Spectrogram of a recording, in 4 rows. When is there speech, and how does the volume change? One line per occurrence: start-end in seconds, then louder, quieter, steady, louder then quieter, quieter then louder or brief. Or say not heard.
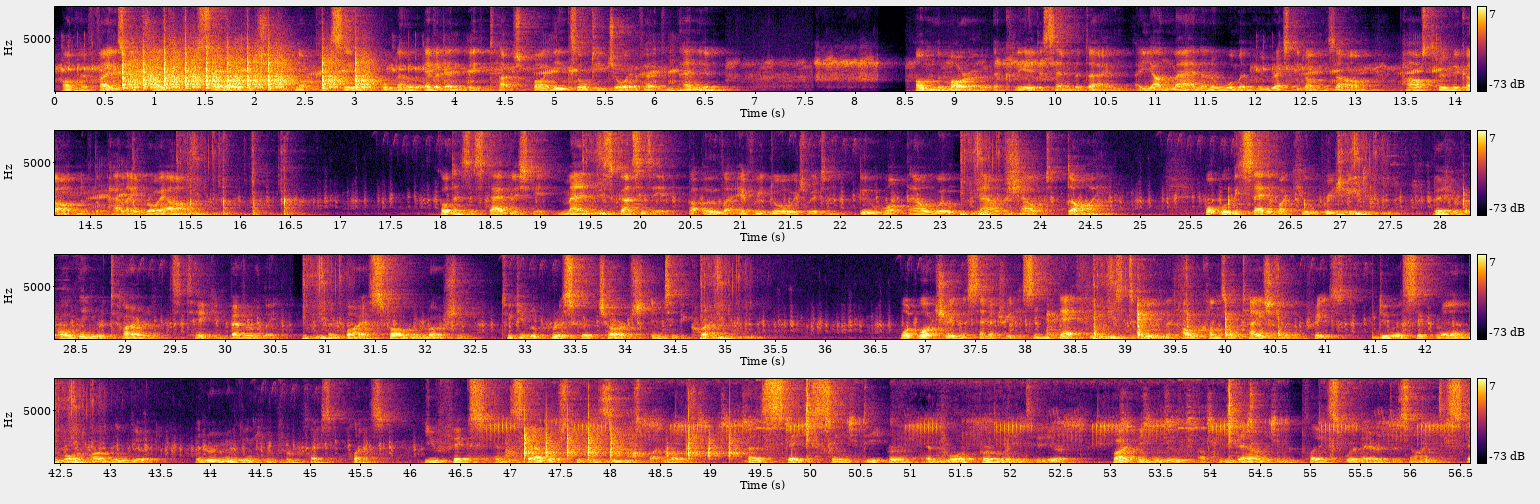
0.1-6.7 steady
8.6-15.6 steady
17.9-35.1 steady
36.8-56.5 steady.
